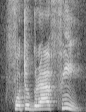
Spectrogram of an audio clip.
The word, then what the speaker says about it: photography: comes on photograph graph so the stress changes stress is not on 4 now it's photograph then photography and then photographic so in every word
